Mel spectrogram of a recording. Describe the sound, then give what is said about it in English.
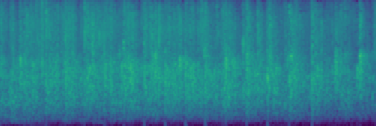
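Sustained audience applause after a chord that falsely seemed to end a piece of music, a dense wash of many hands clapping at a steady loud level for about five seconds, with a few sharper individual claps standing out and no talking. “I just did that so we could all clap and feel like it was over.”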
